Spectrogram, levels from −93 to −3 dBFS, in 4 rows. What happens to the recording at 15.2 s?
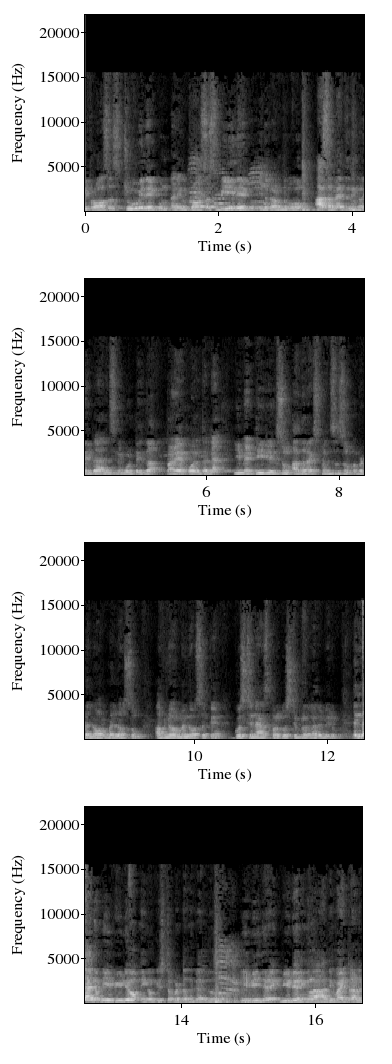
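Nothing goes wrong at 15.2 s; the audio plays through that moment intact, with no dropout, click or other fault.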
